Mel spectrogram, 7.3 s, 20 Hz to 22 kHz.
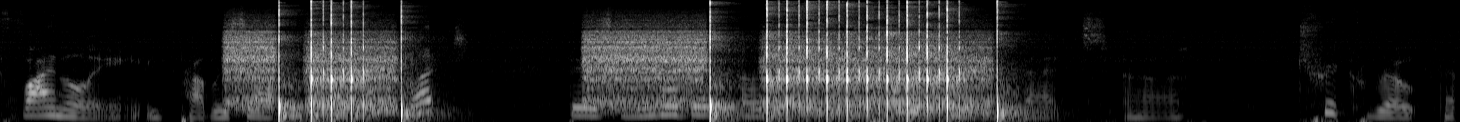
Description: Pulse dialling, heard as a rotary dial, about 10 pulses a second, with speech in English. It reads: 3 0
